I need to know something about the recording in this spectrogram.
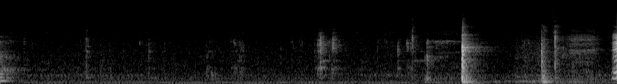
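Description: Quiet sipping through a straw from an insulated metal tumbler, with a few faint clicks, then one sharp knock about four and a half seconds in as the tumbler is set down on the table.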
